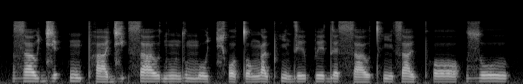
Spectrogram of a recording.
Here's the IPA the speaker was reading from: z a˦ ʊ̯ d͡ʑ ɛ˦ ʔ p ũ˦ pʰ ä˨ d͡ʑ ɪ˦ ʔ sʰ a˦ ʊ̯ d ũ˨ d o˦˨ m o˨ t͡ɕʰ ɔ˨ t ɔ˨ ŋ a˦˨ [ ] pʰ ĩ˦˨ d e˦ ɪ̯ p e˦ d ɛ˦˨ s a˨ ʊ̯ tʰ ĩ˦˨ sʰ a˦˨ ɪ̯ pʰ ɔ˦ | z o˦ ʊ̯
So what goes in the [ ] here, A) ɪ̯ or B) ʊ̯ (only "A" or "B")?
A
